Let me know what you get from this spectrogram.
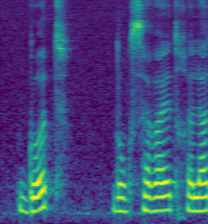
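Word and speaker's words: год: god l'année on dit on écrit god mais ça se prononce got donc ça va être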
